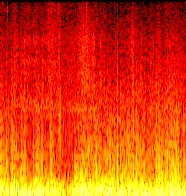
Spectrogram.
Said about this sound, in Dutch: Behoorlijk winderig vandaag.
